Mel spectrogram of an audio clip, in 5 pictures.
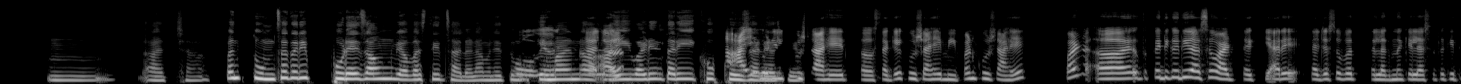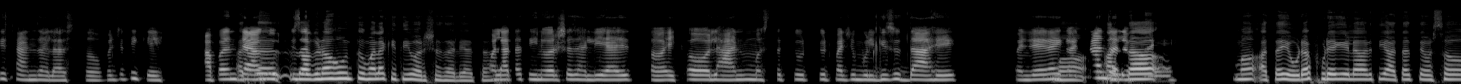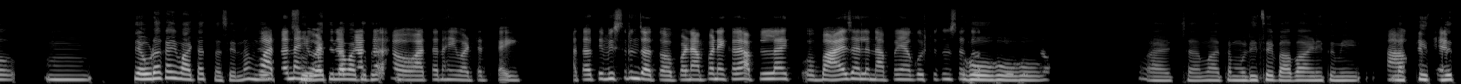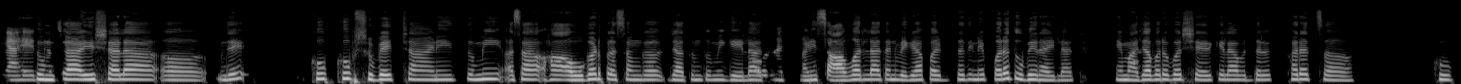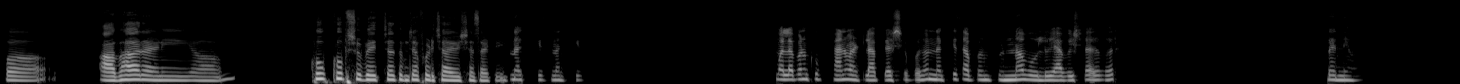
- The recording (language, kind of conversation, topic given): Marathi, podcast, लग्नाबद्दल कुटुंबाच्या अपेक्षा तुला कशा वाटतात?
- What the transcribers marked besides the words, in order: other noise; in English: "शेअर"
